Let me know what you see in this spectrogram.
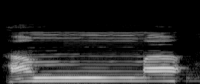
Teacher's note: یہ میم مشدد ہے، یہاں میم پر ایک الف غنہ کریں گے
